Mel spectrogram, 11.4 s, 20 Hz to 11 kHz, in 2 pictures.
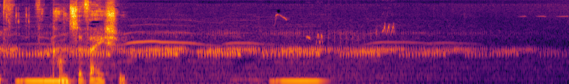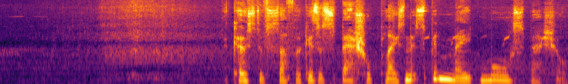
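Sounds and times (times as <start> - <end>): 
speech: 0.0 - 1.4, 8.0 - 11.3
chorus of natterjack toads rasping and trilling: 0.0 - 6.0
low croak: 0.0 - 7.9.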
